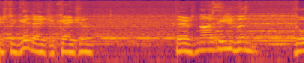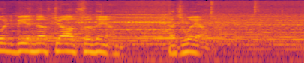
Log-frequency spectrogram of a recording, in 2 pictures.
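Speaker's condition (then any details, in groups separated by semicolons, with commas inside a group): No condition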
